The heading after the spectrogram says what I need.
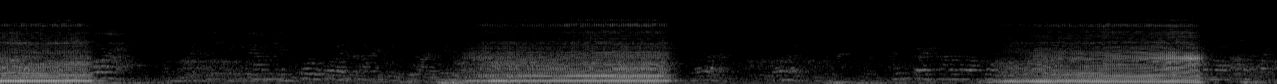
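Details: Sleeping dog snoring louder than a grown man: loud, deep, rattling snores on slow breaths in, with quieter breathing between.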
